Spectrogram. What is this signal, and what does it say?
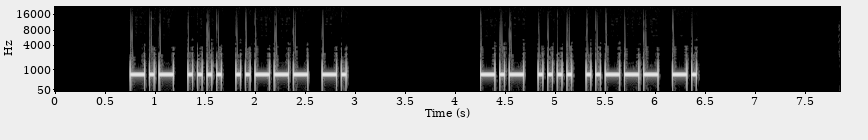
Morse code, heard as a keyed tone, about 25 wpm, 700 Hz. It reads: KH2N KH2N
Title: Call Signs Repeated 3x - 25wpm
